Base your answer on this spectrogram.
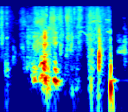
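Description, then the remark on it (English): A dog snuffles and whimpers, then bumps the microphone near the end, making a single loud, dull thump. “She thwapped the microphone.”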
